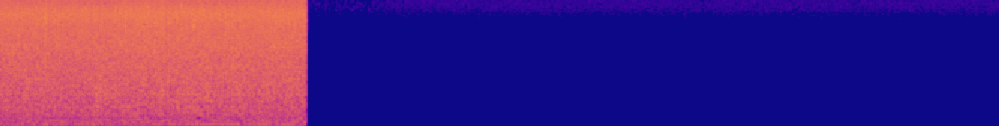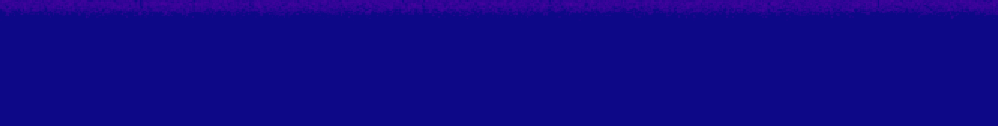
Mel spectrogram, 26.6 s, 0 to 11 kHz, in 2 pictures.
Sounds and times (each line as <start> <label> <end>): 0.0 Rain 4.1
0.0 Thunder 4.1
